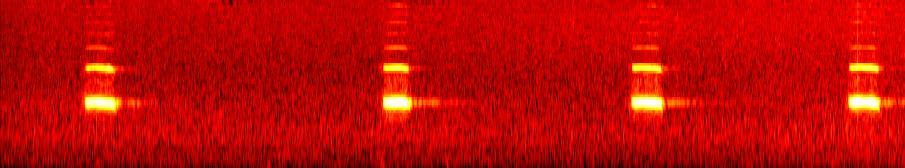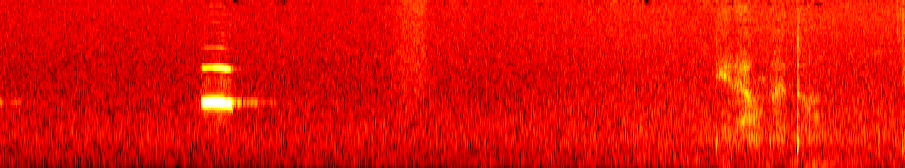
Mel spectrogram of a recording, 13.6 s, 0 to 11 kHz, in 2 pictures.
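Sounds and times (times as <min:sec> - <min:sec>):
Eurasian pygmy owl song played back through a speaker: 0:00.6 - 0:01.0, 0:02.9 - 0:03.3, 0:04.7 - 0:05.2, 0:06.4 - 0:06.8, 0:08.3 - 0:08.8.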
